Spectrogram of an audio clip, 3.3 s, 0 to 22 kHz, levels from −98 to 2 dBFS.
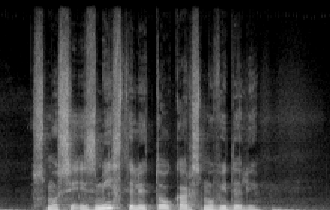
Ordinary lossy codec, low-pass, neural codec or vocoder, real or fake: none; none; none; real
